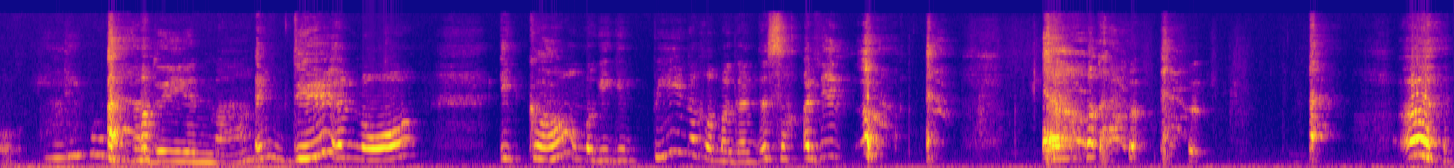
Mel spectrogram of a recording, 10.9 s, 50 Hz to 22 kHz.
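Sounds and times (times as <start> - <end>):
speech: 0.4 - 6.6
harsh wet coughing fit: 6.2 - 9.1, 9.8 - 10.8.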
